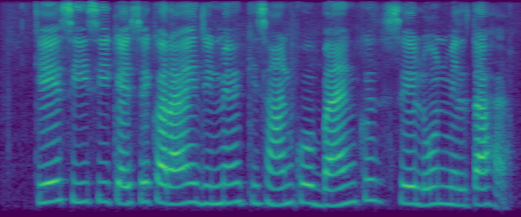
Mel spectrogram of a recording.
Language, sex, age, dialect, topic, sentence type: Magahi, female, 60-100, Western, agriculture, question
